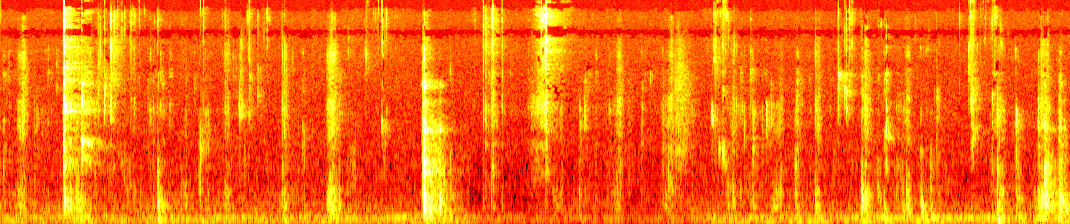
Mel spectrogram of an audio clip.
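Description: Faint, wet chewing of a mouthful of vegan shepherd's pie, broken by a handful of sharp clicks from a metal spoon, the loudest about a second in and about four seconds in.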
